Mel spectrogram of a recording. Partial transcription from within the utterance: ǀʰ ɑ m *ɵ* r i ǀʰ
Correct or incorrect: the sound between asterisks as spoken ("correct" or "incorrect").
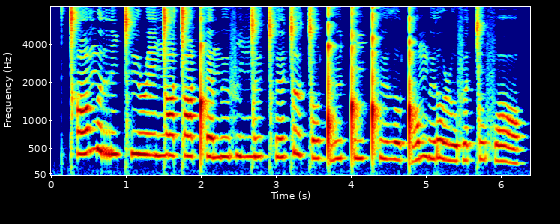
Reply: correct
